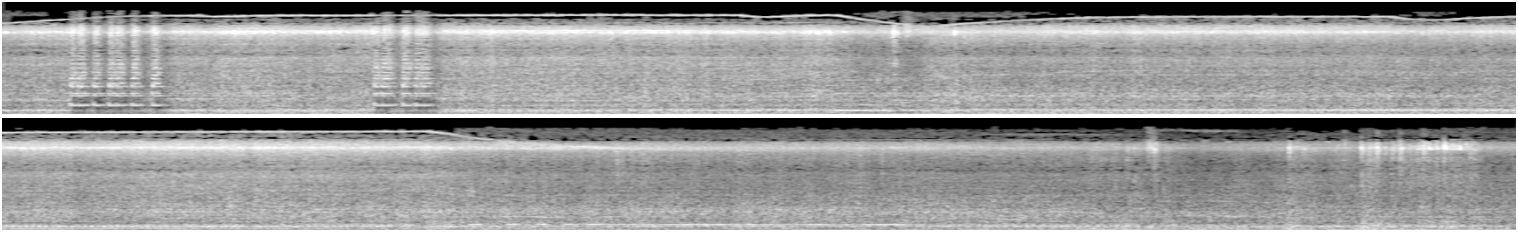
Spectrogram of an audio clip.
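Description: Steady engine and road noise of a sleeper bus heard from inside its driver's cab, with two horn blasts near the start, the first about a second long and the second a short toot about three seconds later.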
